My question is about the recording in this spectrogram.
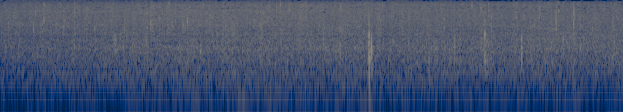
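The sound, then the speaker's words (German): Steady rain pours down in a dense, hissing wash, with a few sharper drips and taps standing out near the end. No voices are heard. “Sie schweben zwischen Schwerkraft und Luftströmungen, bis die Schwerkraft gewinnt.”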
